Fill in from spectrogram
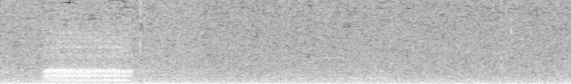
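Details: Somali crow giving a single short, harsh, nasal caw that stops abruptly, followed by quiet background hiss.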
